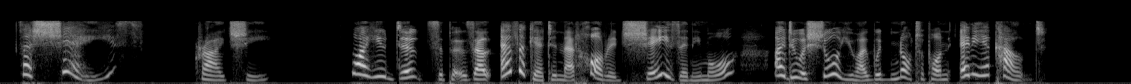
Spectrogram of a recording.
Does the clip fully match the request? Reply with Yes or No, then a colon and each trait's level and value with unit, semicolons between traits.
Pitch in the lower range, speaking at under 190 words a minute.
No: high, 235 Hz; average, 145 wpm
